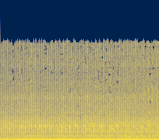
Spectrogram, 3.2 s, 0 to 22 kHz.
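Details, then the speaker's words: Isuzu Panther 2.3 diesel after rebuild, idling with no smoke or vibration: steady idle with a light, fast ticking over the clatter; valve clearance still uneven and too loose, to be adjusted next day. "ini aja agak bubuk ini memang Karena ini klepnya belum merata ya masih terlalu longgar besok akan kita Setel lagi"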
